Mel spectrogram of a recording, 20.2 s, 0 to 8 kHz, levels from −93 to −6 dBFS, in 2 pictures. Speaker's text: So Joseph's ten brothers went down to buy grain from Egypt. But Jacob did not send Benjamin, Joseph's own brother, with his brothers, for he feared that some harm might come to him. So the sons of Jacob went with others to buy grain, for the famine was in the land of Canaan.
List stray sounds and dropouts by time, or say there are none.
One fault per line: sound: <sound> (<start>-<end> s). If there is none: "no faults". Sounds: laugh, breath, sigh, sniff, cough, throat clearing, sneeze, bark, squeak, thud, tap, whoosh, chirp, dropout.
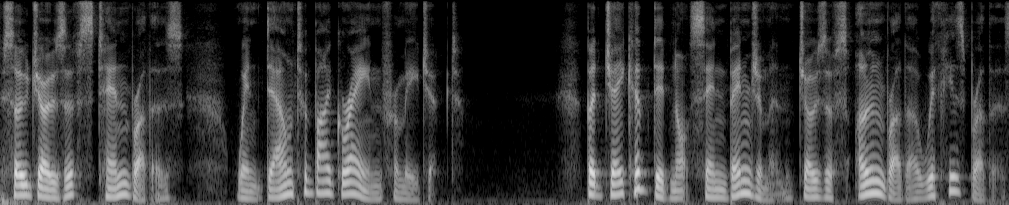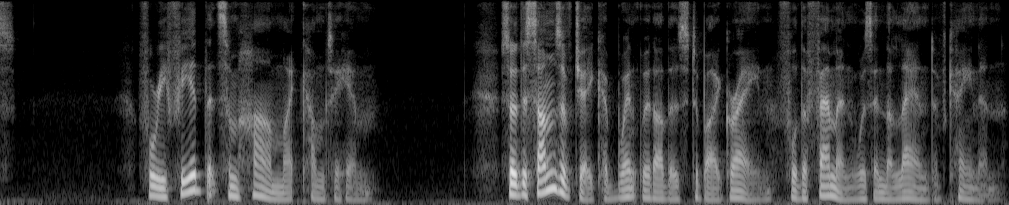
no faults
